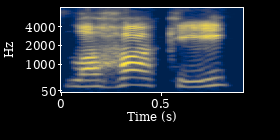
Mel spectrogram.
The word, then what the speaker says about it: Lochocki: Polish last name and it's laki it's pronounced laki because when my ancestors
